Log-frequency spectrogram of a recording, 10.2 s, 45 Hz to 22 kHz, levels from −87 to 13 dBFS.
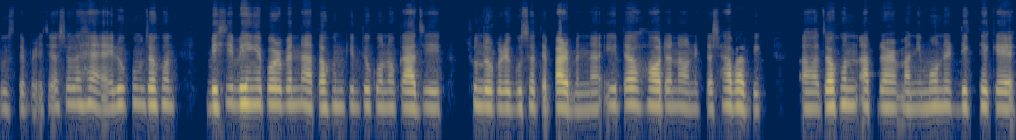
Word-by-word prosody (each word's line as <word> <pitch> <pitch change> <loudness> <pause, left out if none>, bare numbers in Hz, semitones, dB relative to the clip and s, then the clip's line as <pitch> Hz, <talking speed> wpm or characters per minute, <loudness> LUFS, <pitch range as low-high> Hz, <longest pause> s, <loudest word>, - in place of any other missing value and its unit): বুঝতে 190 -2 -14
পেরেছি। 170 - -18
আসলে 225 +2 -7
হ্যাঁ 220 -3 -2
এরকম 220 +2 -3
যখন 220 0 +2 0.4
বেশি 210 +2 +4
ভেঙে 225 -1 +6
পড়বেন 220 0 +2
না, 215 - +1
তখন 200 +1 0
কিন্তু 210 -1 -8
কোন 200 -1 -6 0.2
কাজই 195 0 +2 0.3
সুন্দর 210 -3 +1
করে 200 -1 0
গুছাতে 200 0 -4
পারবেন 185 -3 +7
না। 190 - -5 0.2
এটা 215 +1 -1 0.2
হওয়াটা 210 -1 +4
না 205 - -6
অনেকটা 190 0 -9
স্বাভাবিক। 200 -4 +1 0.4
অ্যাঁ 195 -1 -3
যখন 215 +2 +6 0.2
আপনার 205 -1 -2
মানি 190 0 -5
মনের 210 0 -3
দিক 200 -1 -1
থেকে 200 -1 -1
205 Hz, 185 wpm, -23 LUFS, 195-220 Hz, 0.4 s, পারবেন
